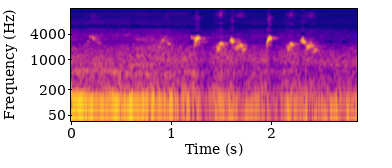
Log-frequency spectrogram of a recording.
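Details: Red-whiskered bulbul singing, a recording meant to help young birds learn by copying. After a quiet start come short clear whistles, some rising and some falling, grouped in two quick bursts, with a low hum underneath.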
